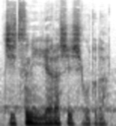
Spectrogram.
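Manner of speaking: usual speaking voice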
